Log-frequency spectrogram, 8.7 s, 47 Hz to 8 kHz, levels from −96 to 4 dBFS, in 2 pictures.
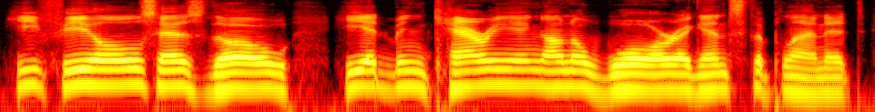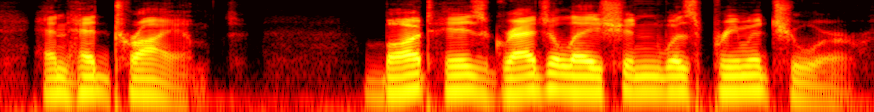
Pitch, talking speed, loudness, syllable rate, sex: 130 Hz, 150 wpm, -18 LUFS, 4.2 syllables/s, male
